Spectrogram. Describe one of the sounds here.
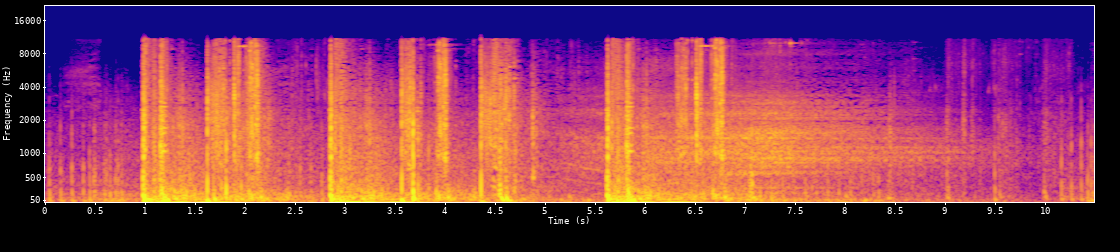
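Sniper rifle shots boom loudly, each followed by a long echoing rumble.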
